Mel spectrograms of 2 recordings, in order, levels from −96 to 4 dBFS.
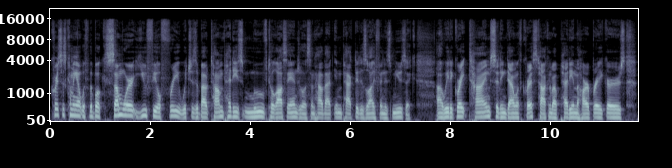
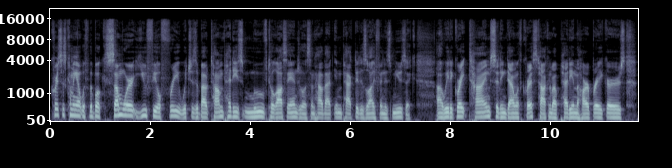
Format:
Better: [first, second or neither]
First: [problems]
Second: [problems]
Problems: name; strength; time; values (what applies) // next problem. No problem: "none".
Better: neither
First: none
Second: none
